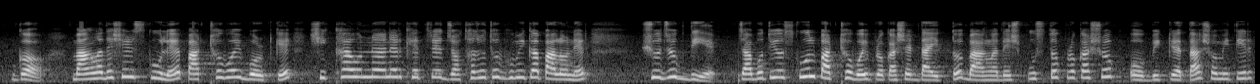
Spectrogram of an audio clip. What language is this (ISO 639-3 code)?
ben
